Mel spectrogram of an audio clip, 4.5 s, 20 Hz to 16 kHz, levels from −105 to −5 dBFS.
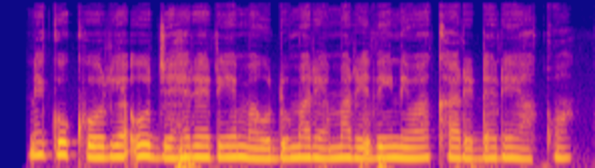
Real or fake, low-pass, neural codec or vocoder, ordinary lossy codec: real; 14.4 kHz; none; none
